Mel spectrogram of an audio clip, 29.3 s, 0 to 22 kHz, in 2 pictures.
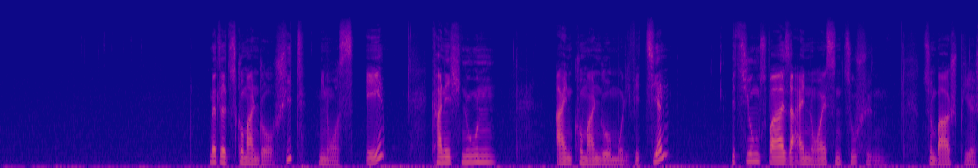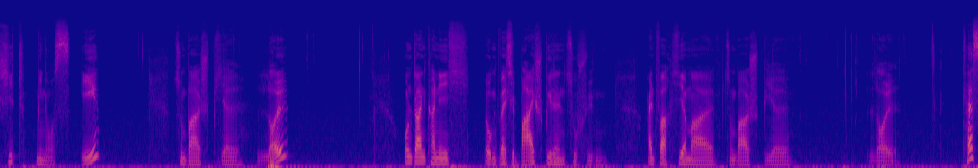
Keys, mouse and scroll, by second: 1.0-2.4 typing, 4.1-5.0 typing, 14.3 space, 17.5-18.6 typing, 19.3 Return, 20.7-22.0 typing, 25.7 BackSpace, 26.7-29.1 typing.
